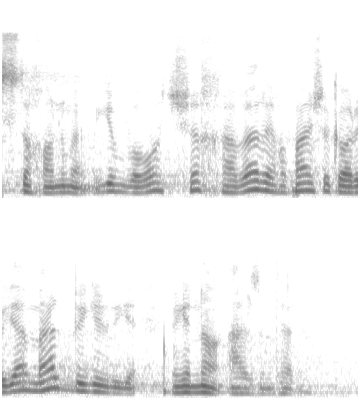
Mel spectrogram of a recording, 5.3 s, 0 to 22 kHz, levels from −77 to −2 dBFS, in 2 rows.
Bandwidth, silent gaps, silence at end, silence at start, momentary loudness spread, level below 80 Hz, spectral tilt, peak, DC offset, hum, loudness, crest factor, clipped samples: 11.5 kHz; none; 0.05 s; 0 s; 9 LU; -74 dBFS; -6 dB/octave; -24 dBFS; under 0.1%; none; -40 LUFS; 16 dB; under 0.1%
